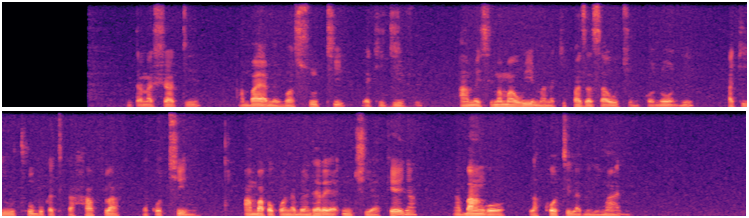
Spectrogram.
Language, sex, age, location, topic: Swahili, male, 36-49, Mombasa, government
